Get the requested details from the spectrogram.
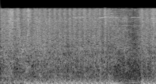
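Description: Two guns fire in rapid bursts.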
